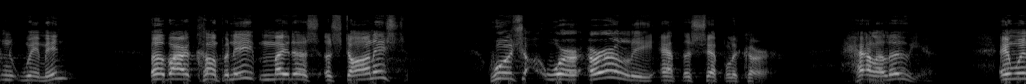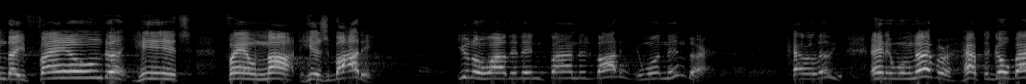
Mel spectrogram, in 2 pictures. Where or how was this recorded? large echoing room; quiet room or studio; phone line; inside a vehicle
large echoing room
